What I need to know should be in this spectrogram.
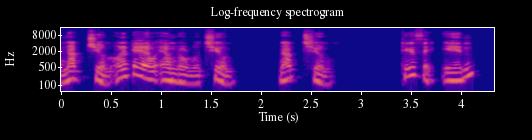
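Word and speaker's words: Nation: তো এই ক্ষেত্রে আমরা ডয়েচে পড়বো নাচ্ছিয়ন, নাচ্ছিয়ন। হ্যাঁ, না, হ্যাঁ, নাচ্ছিয়ন, অনেকটা এমন পড়বো, ছিয়ন, নাচ্ছিয়ন।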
